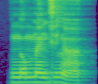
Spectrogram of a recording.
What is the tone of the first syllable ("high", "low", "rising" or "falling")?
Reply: high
